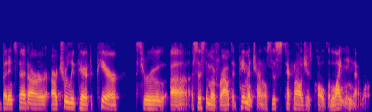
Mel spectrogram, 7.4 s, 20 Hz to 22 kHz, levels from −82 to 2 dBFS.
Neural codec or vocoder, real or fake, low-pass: codec, 24 kHz, 3 kbps, HILCodec; fake; 5.4 kHz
